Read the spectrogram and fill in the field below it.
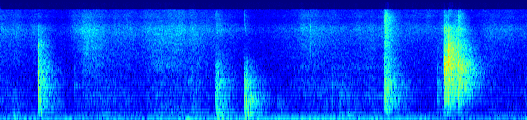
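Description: Four sharp, loud cracks and pops against quiet room noise, typical of spinal joint cavitation during an adjustment.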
